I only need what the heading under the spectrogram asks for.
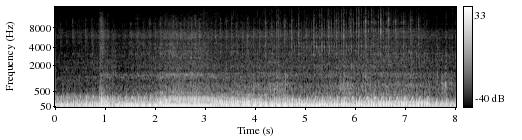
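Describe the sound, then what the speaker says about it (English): A van drives by with a loud, steady, low engine rumble that swells briefly as the revs rise, continuing without pause and with no talking. "Ah, the van. Yeah, you can cruise that."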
